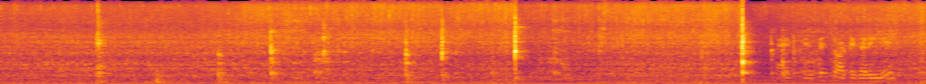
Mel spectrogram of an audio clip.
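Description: A wooden spatula scrapes and knocks against a pot.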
